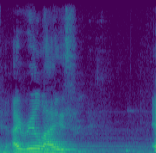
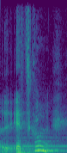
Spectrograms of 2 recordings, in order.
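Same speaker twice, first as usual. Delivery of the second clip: higher, breaking with tears and laughter; choked up; 7 semitones higher, 4 dB louder than usual. Real, not acted. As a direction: fight back tears while you speak. Tearful at a memorial.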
